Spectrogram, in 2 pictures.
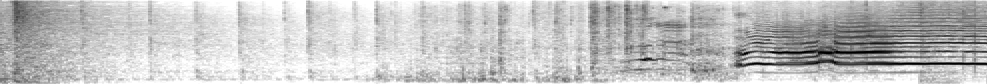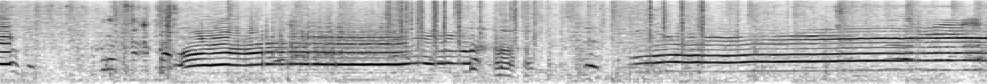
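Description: Three long, drawn-out wordless yells from a rider on an alpine coaster, each held for one to two seconds.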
